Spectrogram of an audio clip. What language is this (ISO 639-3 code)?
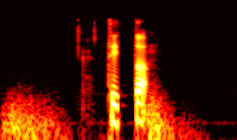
swe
